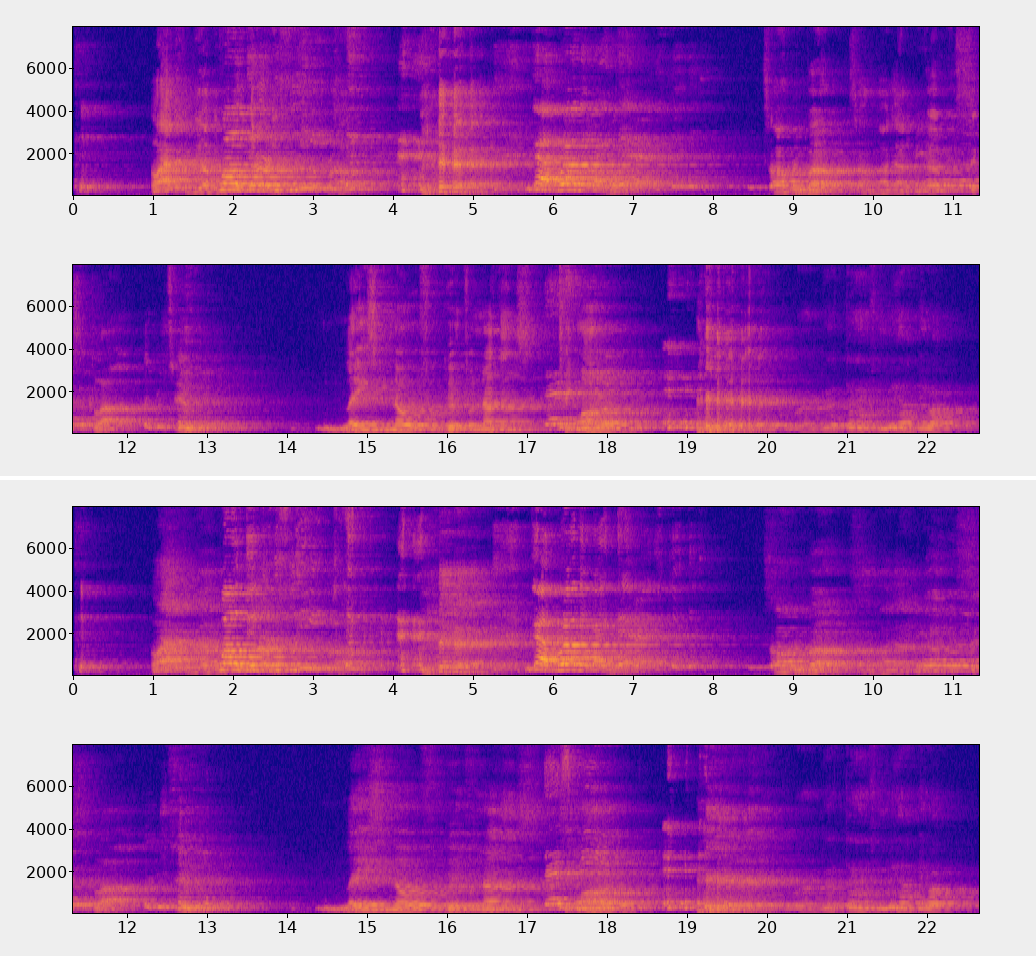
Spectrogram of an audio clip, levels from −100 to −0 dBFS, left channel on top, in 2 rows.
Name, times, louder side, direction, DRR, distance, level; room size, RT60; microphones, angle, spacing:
voice 1, 1.0-3.5 4.3-5.3 6.4-7.0 8.4-13.0 14.3-17.1 17.4-18.1 19.1-20.2 20.6-20.7, left 2 dB, 55° left, 1 dB, 0.7 m, -36 dB
voice 2, 1.8-3.5 4.0-4.4 5.3-7.8 9.0-9.2 10.5-11.5 12.6-13.0 17.2-18.2 18.7-19.3 22.0-22.1, right 1 dB, 50° right, -1 dB, 0.7 m, -33 dB
voice 3, 19.8-22.1, equal, ahead, -4 dB, 0.7 m, -39 dB
7.8 x 7.3 x 2.5 m, 2.7 s
head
